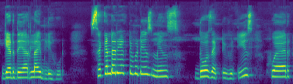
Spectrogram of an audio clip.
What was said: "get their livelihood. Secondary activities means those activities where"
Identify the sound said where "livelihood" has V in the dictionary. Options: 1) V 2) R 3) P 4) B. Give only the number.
4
